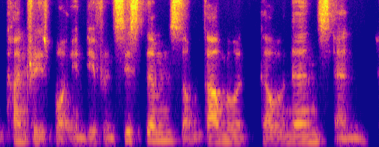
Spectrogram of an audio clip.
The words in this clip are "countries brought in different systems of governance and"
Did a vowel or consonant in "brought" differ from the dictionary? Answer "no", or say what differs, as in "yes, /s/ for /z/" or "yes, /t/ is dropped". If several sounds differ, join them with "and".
yes, /ɹ/ is dropped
